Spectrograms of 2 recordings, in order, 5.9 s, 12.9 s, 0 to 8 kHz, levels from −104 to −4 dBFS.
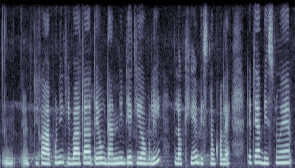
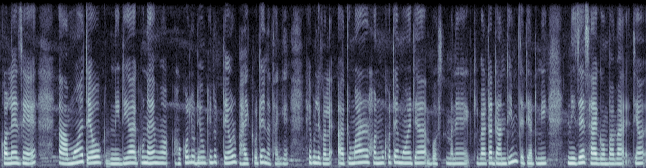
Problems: constant background noise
